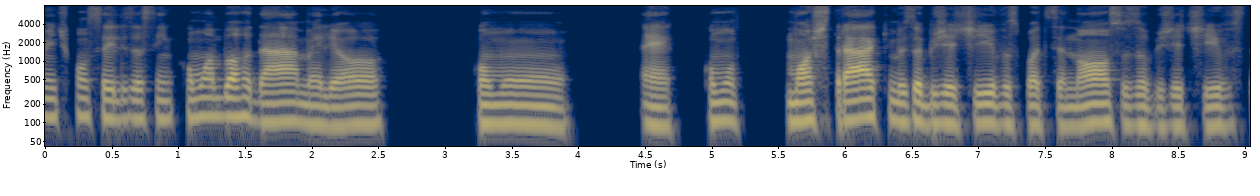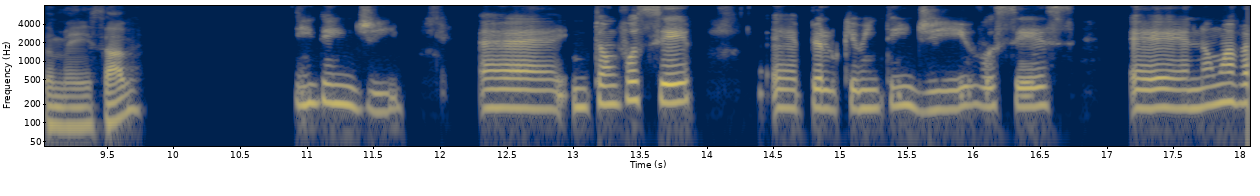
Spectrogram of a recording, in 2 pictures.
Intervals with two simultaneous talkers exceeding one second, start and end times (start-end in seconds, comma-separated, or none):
none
